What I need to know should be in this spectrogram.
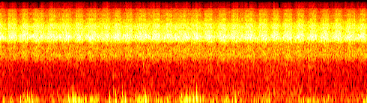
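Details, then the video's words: Crickets heard over a bay on Korčula: a steady, dense high-pitched buzzing with a fast pulsing shimmer runs without pause, while soft low gusts of wind thump underneath. "Korčula - view of one of the bays in Korcula with sounds of crickets"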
